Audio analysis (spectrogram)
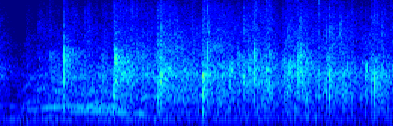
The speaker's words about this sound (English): That's sort of a golf clap. But obviously you didn't have any relatives there. But if you did have relatives, you probably would have clapped like, I'm only a man.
